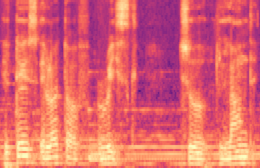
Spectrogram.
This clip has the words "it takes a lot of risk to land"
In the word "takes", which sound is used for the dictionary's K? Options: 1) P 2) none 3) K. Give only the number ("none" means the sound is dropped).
2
